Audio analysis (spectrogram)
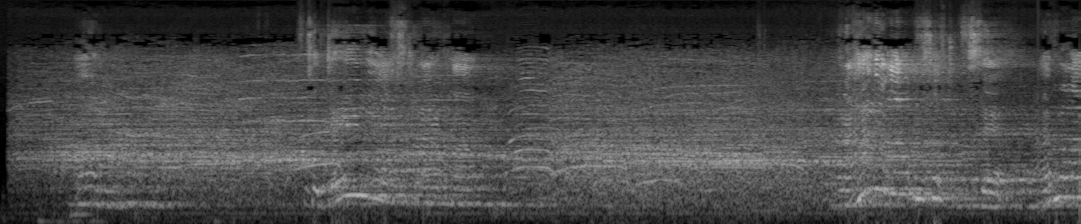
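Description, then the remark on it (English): A large concert crowd roars in a steady, dense wash of cheering and voices, singing along to a tribute song, with a female performer's amplified voice rising over the din and louder swells of crowd noise near the end. “She's a little hard to hear because the crowd is so much deeper.”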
